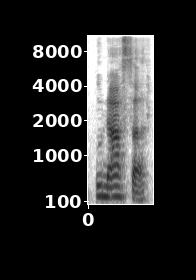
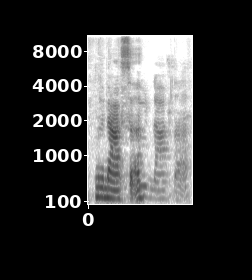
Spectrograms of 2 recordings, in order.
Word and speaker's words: Lughnasadh: it's here hold on lunasa lunasa lunasa don't don't worry about the D and the H at the very end of it it is Celtic and Irish spelling so it's lunasa I'm also there's a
